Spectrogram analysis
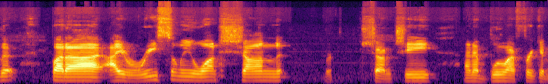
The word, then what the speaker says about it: Shang-Chi: It's pronounced Shang-Chi.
